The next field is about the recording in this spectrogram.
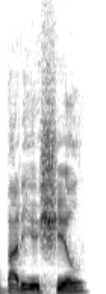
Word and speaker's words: Badiashile: Alex Teles on loan from United, and Benoit Badiashile, Joe's taught me how to pronounce that surname, uh, came in from Monaco.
